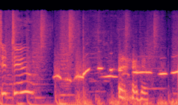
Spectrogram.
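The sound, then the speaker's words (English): A shrill, piercing whistled melody of sustained high notes with quick pitch slides, loud, with some chatter and laughter underneath. “Gorgeous piercing whistle.”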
